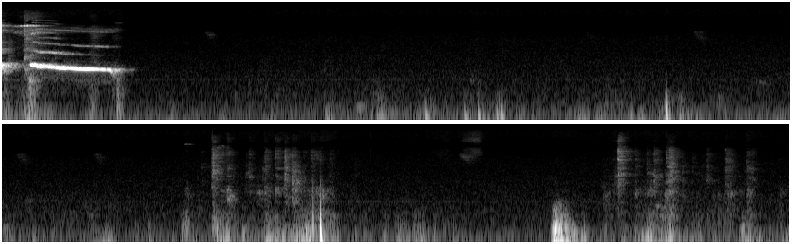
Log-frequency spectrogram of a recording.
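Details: Smudge, a female Beagle at home anticipating her owner's return, gives one clear falling whine-howl at the start, then mostly quiet with faint knocks and rustling.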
